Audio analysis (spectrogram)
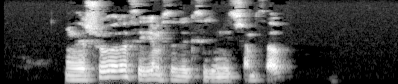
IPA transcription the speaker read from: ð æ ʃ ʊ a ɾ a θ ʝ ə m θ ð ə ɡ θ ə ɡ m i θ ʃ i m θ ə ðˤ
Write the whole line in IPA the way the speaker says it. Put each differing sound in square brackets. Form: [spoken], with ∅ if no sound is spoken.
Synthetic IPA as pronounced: ð æ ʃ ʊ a ɾ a θ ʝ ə m θ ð ə ɡ θ ə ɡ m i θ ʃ [æ] m θ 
